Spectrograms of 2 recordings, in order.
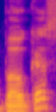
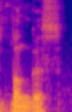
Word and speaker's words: Bungus: It's not bogus, it's Bungus. It's Bungus. Okay, LGT it's not humongous, but Bungus.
